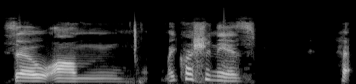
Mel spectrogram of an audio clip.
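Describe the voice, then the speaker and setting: A man hosting a community interview and asking questions in a deliberate way. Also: a little high, fairly bright tone, no echo, low-quality recording. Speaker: AMA host.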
